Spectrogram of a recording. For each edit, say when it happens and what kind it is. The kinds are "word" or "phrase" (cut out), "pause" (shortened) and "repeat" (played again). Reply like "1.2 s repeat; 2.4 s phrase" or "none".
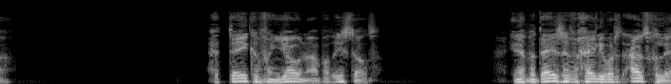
none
